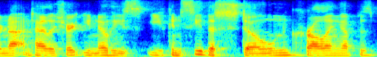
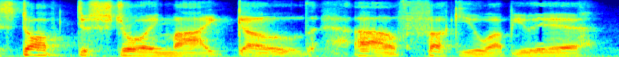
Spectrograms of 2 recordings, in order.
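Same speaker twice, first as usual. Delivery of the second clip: deep, slow, drawn-out monster voice; 4 semitones lower than usual. Voicing the Demogorgon during a fight in the game: Demogorgon voice. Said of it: "you'll hear the Demogorgon say".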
